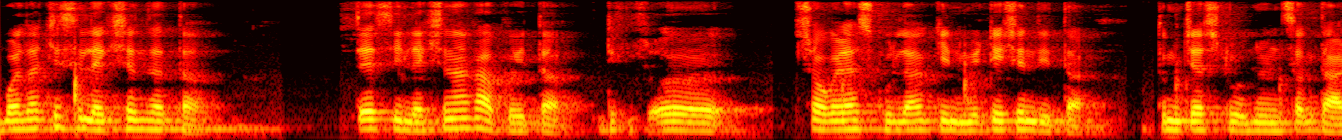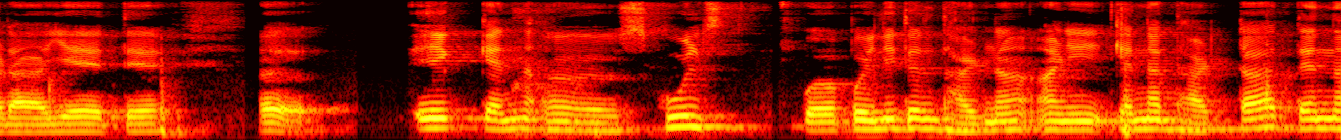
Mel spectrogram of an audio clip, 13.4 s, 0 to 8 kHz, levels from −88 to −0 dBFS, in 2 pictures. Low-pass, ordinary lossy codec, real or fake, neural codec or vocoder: none; none; real; none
